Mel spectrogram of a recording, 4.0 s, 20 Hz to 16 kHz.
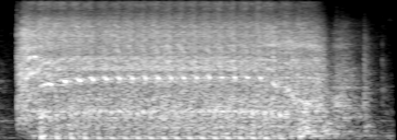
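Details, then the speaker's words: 1972 Evinrude 18 HP Fastwin outboard that sat for years, dry compression test of the top cylinder: even cranking, firm beats with no weak stroke; reads about 122 psi (bottom cylinder 119), compression healthy. "tops 122 leash yeah about 122 so she's got compression"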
